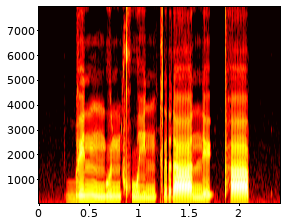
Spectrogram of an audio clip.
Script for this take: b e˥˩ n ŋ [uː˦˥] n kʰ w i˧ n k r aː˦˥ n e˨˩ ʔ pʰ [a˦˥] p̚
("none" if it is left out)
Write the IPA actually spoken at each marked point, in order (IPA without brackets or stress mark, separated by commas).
u˦˥, a˥˩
